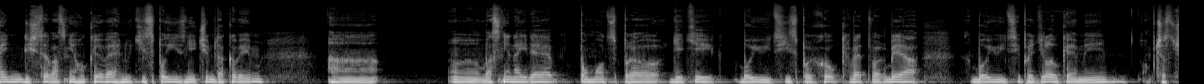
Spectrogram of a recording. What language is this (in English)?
Czech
